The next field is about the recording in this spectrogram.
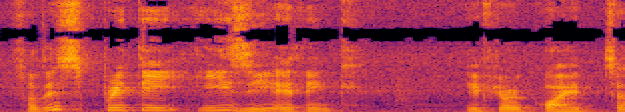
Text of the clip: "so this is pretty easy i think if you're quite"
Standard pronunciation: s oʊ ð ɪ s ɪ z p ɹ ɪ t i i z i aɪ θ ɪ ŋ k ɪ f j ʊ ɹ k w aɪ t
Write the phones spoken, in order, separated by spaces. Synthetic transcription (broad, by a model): s oʊ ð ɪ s p ɹ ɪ t i i z i aɪ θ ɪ ŋ k ɪ f j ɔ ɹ k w aɪ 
